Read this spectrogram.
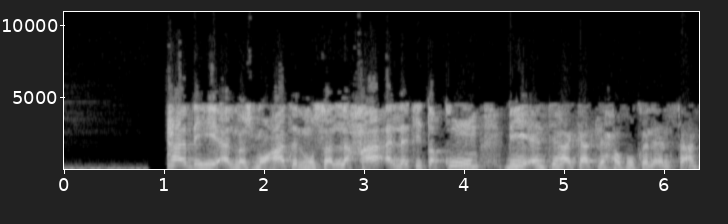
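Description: A woman speaks with animation through a broadcast.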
